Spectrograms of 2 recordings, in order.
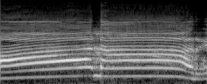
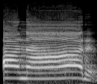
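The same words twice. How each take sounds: First: ఆనార్ with a very drawn-out opening ఆ; long initial A. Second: అనార్ with a short అ, then long నా; short initial A. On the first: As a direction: stretch the first vowel of ఆనార్ long and loud. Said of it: "ఆనార్ అని పలకట్లే కదా". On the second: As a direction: keep the first vowel of అనార్ brief and stretch నార్. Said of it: "ఏమని చెప్తున్నాం? అనార్ అని". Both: Shown as a demonstration.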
